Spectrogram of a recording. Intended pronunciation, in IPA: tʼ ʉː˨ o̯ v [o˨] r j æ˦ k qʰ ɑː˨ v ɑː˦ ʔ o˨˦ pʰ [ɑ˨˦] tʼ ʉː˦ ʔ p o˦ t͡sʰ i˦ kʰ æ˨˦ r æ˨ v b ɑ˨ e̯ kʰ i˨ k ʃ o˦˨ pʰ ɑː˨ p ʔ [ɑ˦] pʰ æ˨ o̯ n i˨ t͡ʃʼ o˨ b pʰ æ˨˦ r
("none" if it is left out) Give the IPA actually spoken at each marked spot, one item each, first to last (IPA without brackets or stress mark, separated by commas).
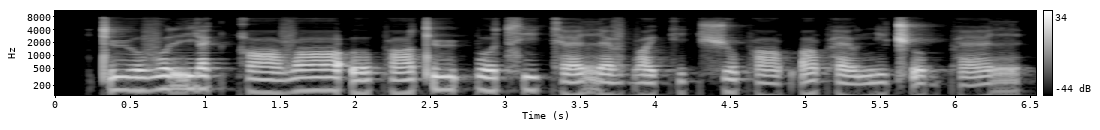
o˦, ɑ˨˦, ɑ˦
